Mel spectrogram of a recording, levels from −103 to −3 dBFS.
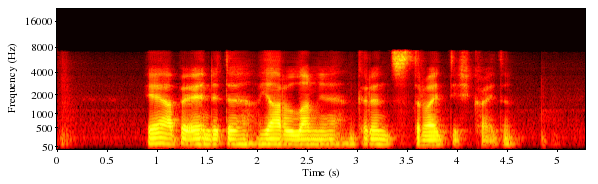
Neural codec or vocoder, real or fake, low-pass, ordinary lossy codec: codec, 16 kHz, 0.3 kbps, FocalCodec; fake; 7.2 kHz; AAC, 64 kbps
